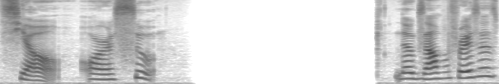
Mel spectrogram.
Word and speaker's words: 宿: 日月盈仄，辰宿列张 or 宿, but it is also pronounced su nowadays. Which I made an error at the beginning. It's pronounced xiao or su.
